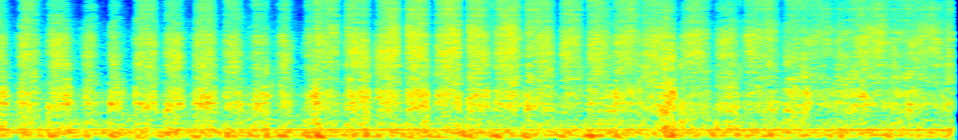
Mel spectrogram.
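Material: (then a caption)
Leather. A wool dauber held on a clip rubs dye over the heel and side panels of an empty brown leather Josef Seibel sandal. Quick, rhythmic scrubbing strokes give a steady brushy rasp that reaches into the high range, over a constant low hum.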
